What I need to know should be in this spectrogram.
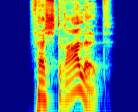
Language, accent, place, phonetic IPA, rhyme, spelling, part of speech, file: German, Germany, Berlin, [fɛɐ̯ˈʃtʁaːlət], -aːlət, verstrahlet, verb, De-verstrahlet.ogg
- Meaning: second-person plural subjunctive I of verstrahlen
